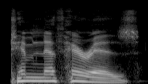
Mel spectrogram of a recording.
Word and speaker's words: Timnath-heres: Timnath-Heres is how you say that.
